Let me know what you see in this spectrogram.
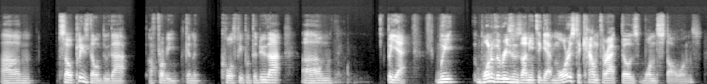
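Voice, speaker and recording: Speaking at an ordinary speed in a lowish voice, a maths tutor chats on a livestream. He sounds slightly croaky and tired as he addresses viewers directly, informally thanking them.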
